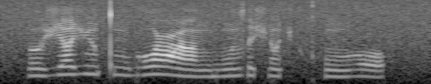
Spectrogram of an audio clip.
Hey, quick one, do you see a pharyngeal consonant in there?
yes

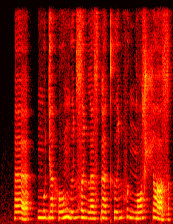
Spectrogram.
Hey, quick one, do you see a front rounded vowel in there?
no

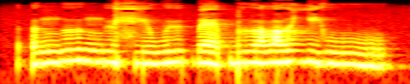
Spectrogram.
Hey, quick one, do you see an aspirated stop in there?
no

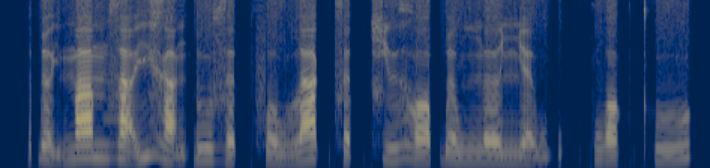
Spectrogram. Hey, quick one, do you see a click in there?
no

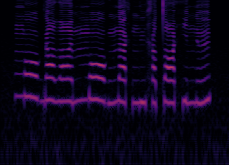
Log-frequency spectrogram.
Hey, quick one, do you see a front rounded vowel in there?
yes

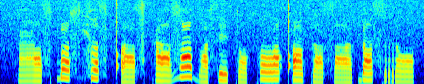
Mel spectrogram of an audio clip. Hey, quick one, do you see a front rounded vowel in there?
no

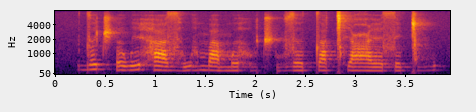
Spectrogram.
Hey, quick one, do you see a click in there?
yes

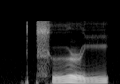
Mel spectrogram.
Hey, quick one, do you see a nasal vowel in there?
no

